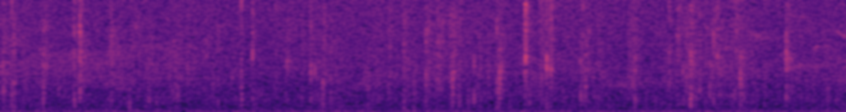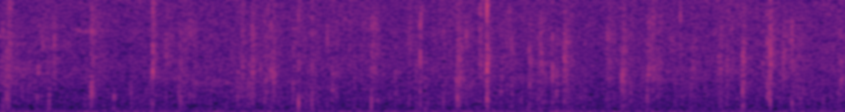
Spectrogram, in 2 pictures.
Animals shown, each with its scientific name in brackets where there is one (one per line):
Blackburnian Warbler (Setophaga fusca)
